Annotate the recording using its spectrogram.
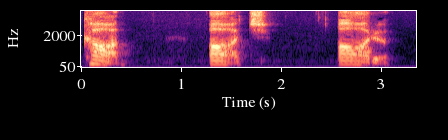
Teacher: ğ Aslında şekil olarak var ama telaffuzu yok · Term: yumuşak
